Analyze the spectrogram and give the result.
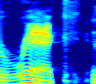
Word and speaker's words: Riq: So I've been bringing this Egyptian tambourine that I play called the Rik. It's spelled R-I-Q.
